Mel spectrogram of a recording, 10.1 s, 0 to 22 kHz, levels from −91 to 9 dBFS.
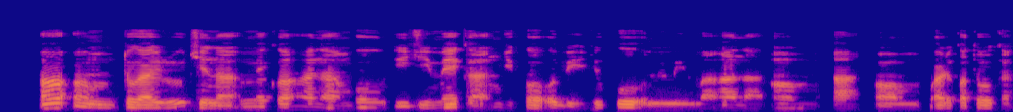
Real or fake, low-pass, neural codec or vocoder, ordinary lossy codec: real; 7.2 kHz; none; AAC, 48 kbps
